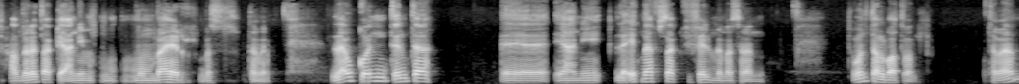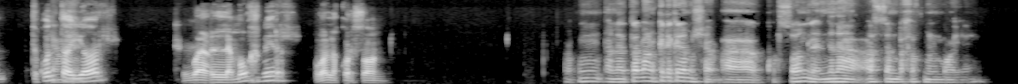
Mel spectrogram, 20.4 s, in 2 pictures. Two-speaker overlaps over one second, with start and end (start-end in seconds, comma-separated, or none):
none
